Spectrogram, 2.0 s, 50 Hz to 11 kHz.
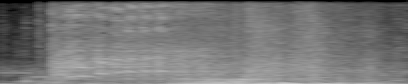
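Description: Yamaha R6 sport bike's inline-four engine starting about a quarter second in, then revved once, its pitch rising and falling back.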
